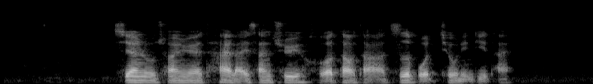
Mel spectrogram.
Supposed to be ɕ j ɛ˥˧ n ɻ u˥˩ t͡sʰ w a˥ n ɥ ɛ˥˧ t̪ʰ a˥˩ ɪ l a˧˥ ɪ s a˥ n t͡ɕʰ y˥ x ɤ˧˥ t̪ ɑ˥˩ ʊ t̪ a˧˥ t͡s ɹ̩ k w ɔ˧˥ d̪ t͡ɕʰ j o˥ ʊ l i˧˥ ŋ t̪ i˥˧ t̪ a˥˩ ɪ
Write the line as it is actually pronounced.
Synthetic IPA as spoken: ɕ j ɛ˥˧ n ɻ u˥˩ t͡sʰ w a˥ n ɥ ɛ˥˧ t̪ʰ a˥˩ ɪ l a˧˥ ɪ s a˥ n t͡ɕʰ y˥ x ɤ˧˥ t̪ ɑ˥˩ ʊ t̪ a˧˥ t͡s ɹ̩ p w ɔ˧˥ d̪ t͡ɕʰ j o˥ ʊ l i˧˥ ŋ t̪ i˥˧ t̪ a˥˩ ɪ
